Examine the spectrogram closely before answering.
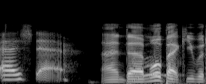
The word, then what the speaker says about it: Ejderha: it yet sir actually Porter knows how to pronounce it is a sh dair oh yeah we're going to edge there and more back you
